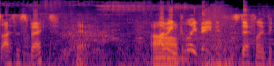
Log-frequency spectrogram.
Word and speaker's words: Glavenus: I mean, Glavenus is definitely the correct pronunciation.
